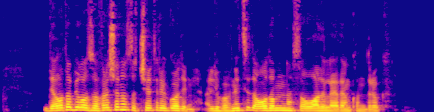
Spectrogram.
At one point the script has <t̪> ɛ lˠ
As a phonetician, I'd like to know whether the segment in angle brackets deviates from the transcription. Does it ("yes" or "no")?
yes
